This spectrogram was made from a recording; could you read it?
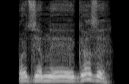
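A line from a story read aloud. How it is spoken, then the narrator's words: Uncertain reply. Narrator (Russian): неуверенно отвечает тот под его хмурым взглядом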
